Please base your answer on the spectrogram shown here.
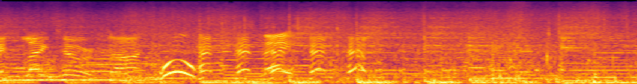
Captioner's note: shouting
